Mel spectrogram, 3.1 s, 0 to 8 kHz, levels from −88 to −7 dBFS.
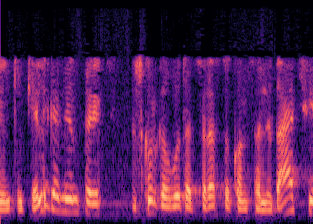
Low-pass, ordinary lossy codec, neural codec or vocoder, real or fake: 7.2 kHz; MP3, 32 kbps; none; real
